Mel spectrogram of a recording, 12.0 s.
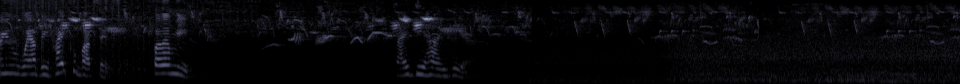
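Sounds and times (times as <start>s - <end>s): wild birds chirping: 0.0s - 12.0s.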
